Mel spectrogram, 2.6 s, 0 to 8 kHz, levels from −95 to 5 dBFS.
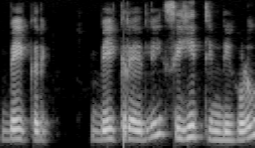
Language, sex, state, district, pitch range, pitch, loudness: Kannada, female, Karnataka, Dharwad, 175-210 Hz, 190 Hz, -23 LUFS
